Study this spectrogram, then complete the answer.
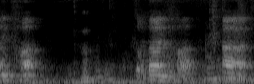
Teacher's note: It's a dental T. So tongue goes to the same place as when you say like a th in English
